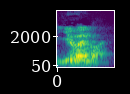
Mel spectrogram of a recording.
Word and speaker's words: Ewan: So that's you pronounce his name Ewan.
